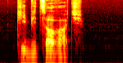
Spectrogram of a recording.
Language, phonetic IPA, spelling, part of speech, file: Polish, [ˌcibʲiˈt͡sɔvat͡ɕ], kibicować, verb, Pl-kibicować.ogg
